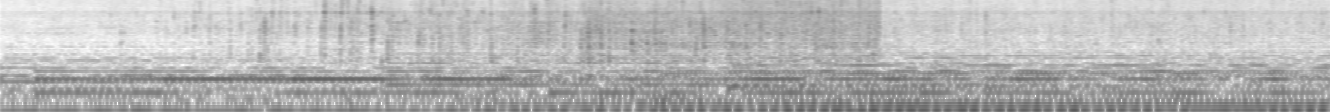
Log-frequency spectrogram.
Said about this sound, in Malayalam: വെളുത്തുള്ളി ജസ്റ്റ് ഒന്ന് വഴന്ന് വരുമ്പോൾ അതിലേക്ക് കറിവേപ്പില ചേർത്ത് കൊടുക്കാം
